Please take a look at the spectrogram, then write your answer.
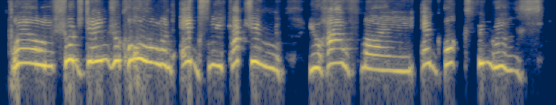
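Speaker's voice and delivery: strange, very high, trilobite-like creature voice. A character answers a companion, in a voice like a trilobite. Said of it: "he says in a voice that is strangely reminiscent of a trilobite".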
